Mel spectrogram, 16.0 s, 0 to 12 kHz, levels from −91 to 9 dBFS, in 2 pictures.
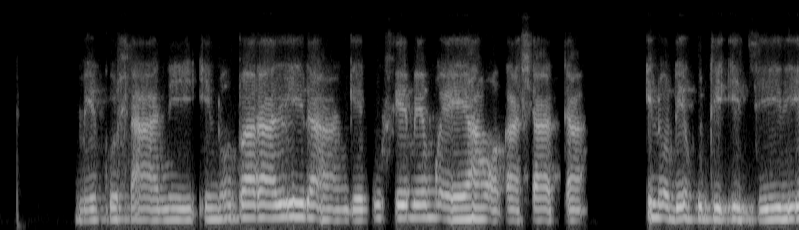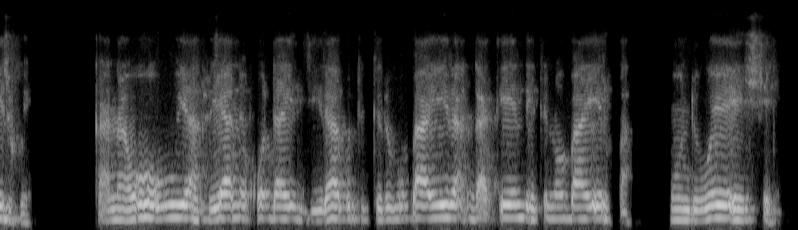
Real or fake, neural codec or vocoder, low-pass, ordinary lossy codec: fake; codec, 16 kHz, 16 kbps, FunCodec, trained on LibriTTS, 50 frames a second; 7.2 kHz; Opus, 16 kbps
